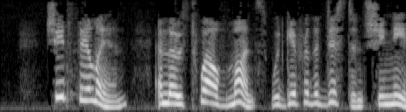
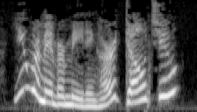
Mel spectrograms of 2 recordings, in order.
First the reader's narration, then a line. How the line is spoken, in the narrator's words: said, excitedly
